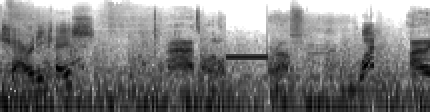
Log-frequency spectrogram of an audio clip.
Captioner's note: beep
